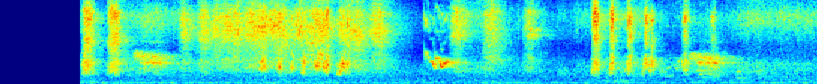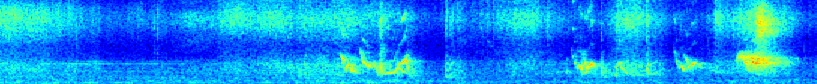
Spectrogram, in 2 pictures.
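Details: Budgerigars in a breeding colony during breeding season, early morning, chatter in bright, scratchy chirps and squawks, several birds calling over a low steady hum.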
